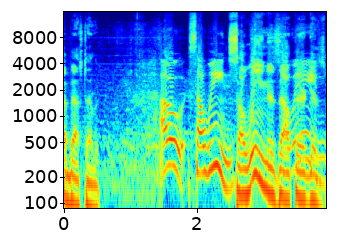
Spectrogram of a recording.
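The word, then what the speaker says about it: Samhain: Well, it's definitely not Sam Hain, and I was No, saying. it's not Sam Hain. It's pronounced Saween or Sawin.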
